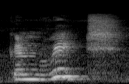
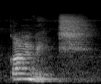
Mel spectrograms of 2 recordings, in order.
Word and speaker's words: convict: an increase and next we have got convict to convict somebody to say that he has done something wrong convict means he's a convict means he's a he has done something like he's a person who has done something wrong the other is convict the judge convicted a person therefore he has become a convict one is where the other is known next time we can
